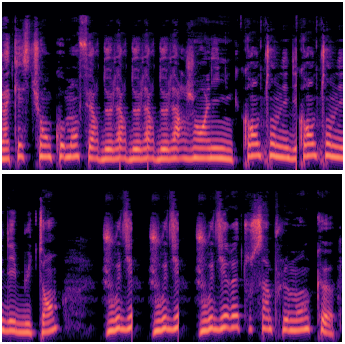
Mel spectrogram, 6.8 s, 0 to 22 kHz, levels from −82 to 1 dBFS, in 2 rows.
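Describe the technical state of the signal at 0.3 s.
At 0.3 s the speech signal is intact, with no audible fault at that moment.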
